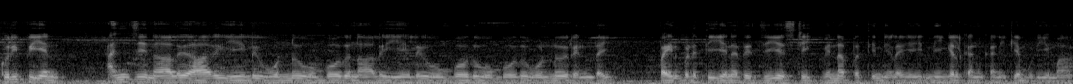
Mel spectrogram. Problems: background sounds at intervals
